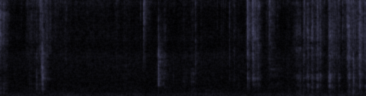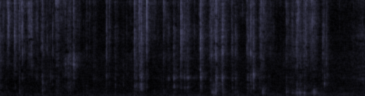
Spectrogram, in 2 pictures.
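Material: Soap.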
